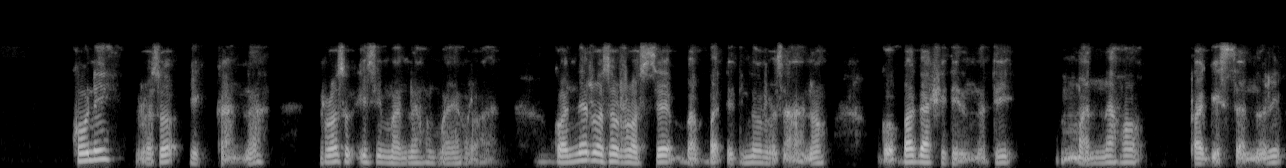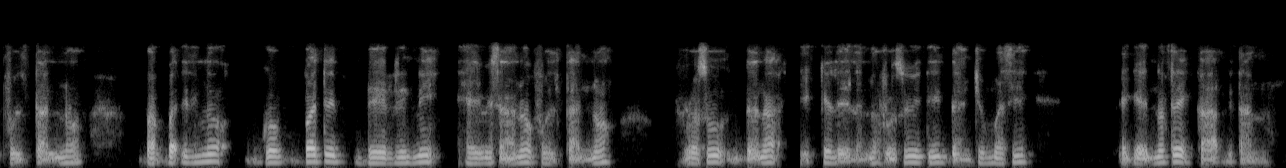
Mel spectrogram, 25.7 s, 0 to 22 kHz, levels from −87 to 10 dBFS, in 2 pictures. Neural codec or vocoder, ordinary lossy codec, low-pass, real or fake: vocoder, 22.05 kHz, 80 mel bands, HiFi-GAN; Opus, 16 kbps; 7.2 kHz; fake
